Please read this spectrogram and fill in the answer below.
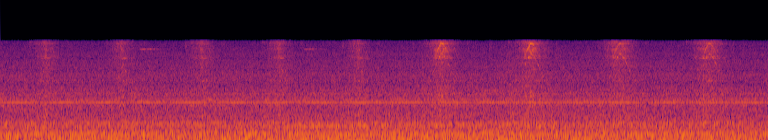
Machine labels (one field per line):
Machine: slide rail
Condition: normal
